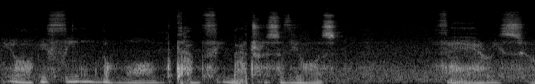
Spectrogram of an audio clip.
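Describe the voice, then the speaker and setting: A man playing an eccentric, scatterbrained but gentle plague doctor in a soft, soothing, rambling whisper for an ASMR roleplay. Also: very deep voice, exaggerated voice, low-quality recording. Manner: rambling, soothing, softly repeating words. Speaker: ASMR performer.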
